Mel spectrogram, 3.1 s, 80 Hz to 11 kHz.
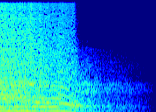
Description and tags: Jumpscare sound 2
creepy, horror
